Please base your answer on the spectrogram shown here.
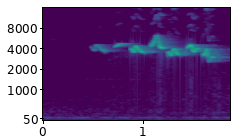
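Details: Ultramarine grosbeak in supapo song: a thin opening note leads into a lively, fast warble of high, bouncing slurred notes.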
